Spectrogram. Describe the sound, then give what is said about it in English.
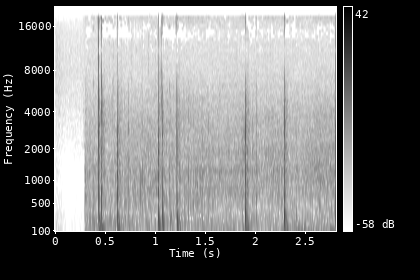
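Fireworks burst in a rapid, irregular series of sharp, loud bangs, some in quick pairs, over a steady crackling rumble with no talking. “The loud bangs of fireworks are usually a sign of celebration, a sight many have come to expect on Canada Day.”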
